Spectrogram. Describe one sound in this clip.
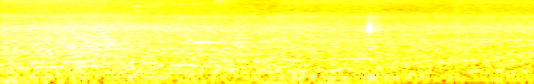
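Lift doors slide open.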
